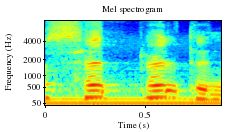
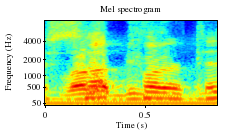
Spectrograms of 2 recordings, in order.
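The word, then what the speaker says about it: St. Pölten: Viyanalar Serpölten diyor. Biz de Serpölten diyoruz.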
